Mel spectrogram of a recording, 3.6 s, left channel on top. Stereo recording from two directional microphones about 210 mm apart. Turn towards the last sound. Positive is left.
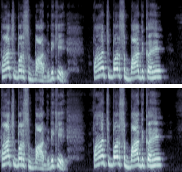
turn(degrees=-15)  # may be behind; listen again after turning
